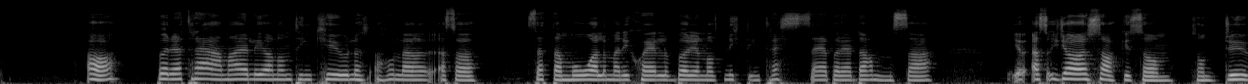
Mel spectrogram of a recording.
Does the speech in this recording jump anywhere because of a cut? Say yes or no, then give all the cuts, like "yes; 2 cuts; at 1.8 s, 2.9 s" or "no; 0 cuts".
no; 0 cuts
